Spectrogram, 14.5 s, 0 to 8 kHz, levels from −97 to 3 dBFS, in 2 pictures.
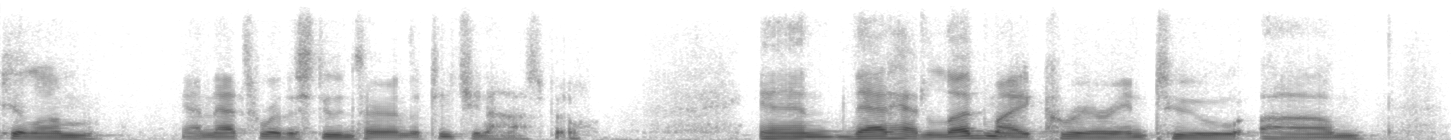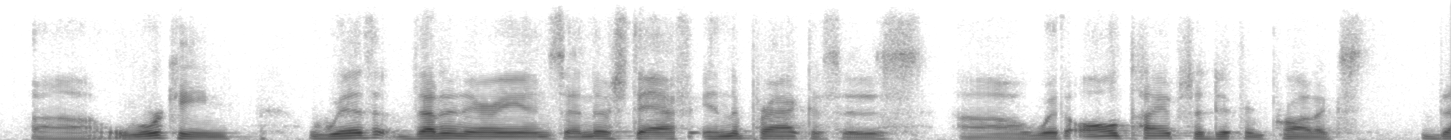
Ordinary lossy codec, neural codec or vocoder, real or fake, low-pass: Opus, 16 kbps; codec, 16 kHz, 2 kbps, X-Codec, HuBERT features, trained on balanced general audio; fake; 7.2 kHz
